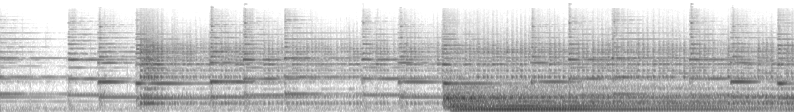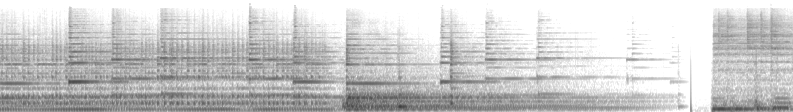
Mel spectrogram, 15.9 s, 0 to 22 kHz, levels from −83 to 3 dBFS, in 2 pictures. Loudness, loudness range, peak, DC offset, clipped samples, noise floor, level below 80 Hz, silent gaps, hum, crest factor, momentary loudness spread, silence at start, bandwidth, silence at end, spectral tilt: -29 LUFS; 6 LU; -12 dBFS; under 0.1%; under 0.1%; -56 dBFS; -48 dBFS; none; none; 18 dB; 14 LU; 0 s; 16.5 kHz; 0 s; -5 dB/octave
